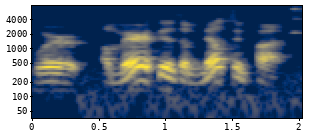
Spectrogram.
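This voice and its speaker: A religious class instructor with a lowish voice and big pitch swings talks fairly quickly, his recording lacking high frequencies. He lectures emphatically and rambles, repeating "you know what I mean" constantly.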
